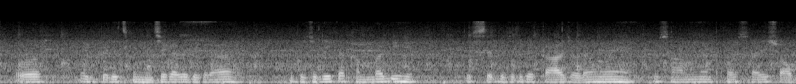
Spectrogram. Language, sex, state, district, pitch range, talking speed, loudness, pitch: Hindi, male, Uttar Pradesh, Jalaun, 110-115 Hz, 210 wpm, -16 LUFS, 115 Hz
